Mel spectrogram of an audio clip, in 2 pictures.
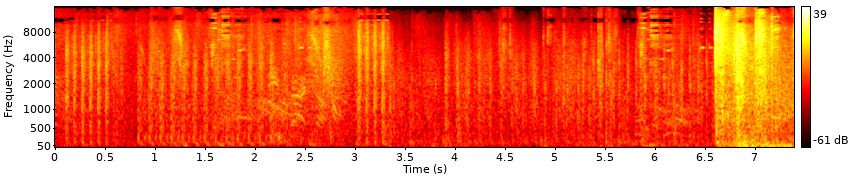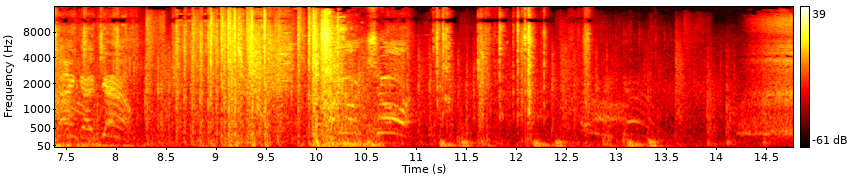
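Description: Rapid gunfire rattles in quick bursts.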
